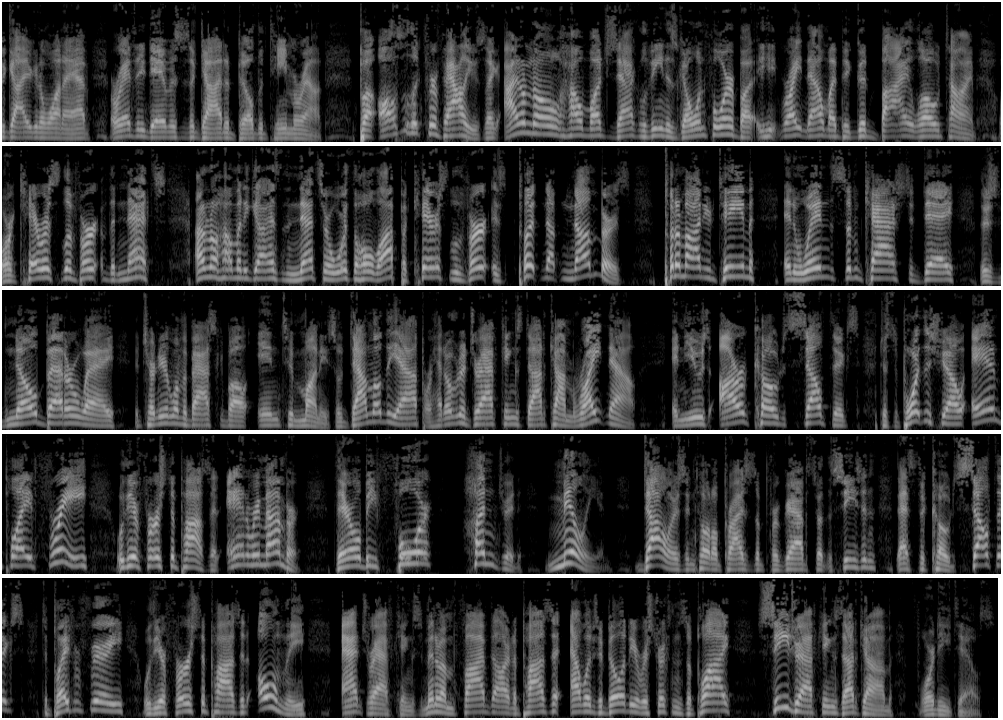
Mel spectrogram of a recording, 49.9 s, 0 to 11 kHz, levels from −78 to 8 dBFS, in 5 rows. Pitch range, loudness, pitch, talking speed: 125-190 Hz, -24 LUFS, 150 Hz, 195 wpm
